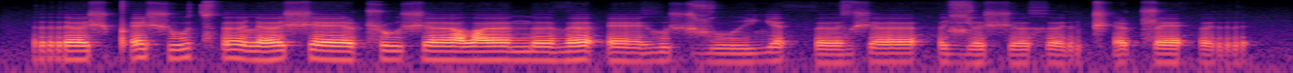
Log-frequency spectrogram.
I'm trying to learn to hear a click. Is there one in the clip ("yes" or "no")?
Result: no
